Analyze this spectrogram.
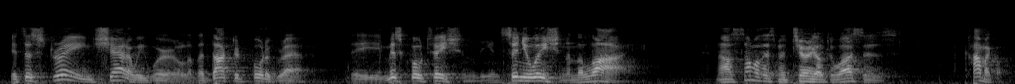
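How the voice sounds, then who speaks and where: American male officer-presenter for 1950s propaganda film; emphatic, wry, animated pitch; muffled vintage film audio. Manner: emphatic, deliberate, sardonic delivery. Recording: dull 1950s film soundtrack, music behind.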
